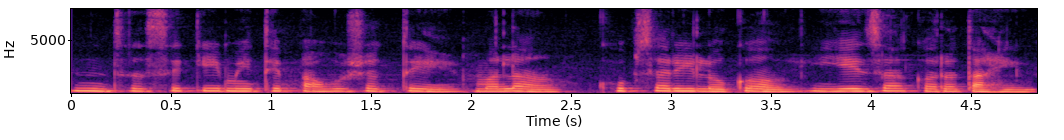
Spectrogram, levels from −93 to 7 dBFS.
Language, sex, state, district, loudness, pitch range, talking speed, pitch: Marathi, female, Maharashtra, Sindhudurg, -16 LUFS, 215-240 Hz, 175 wpm, 230 Hz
